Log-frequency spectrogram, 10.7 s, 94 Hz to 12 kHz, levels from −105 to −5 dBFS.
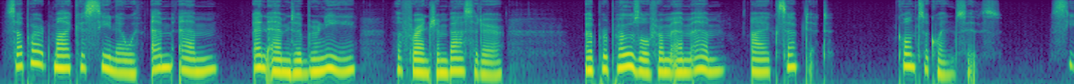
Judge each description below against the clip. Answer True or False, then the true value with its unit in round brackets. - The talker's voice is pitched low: False (210 Hz)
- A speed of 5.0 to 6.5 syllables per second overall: False (4.7 syllables/s)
